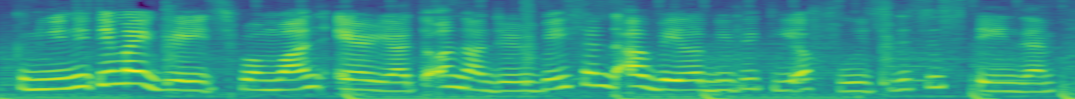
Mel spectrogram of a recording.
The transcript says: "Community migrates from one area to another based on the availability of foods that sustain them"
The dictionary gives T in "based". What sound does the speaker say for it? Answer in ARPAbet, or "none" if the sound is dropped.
none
